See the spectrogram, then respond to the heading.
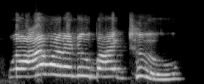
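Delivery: put-on very loud, bellowing, shouting child voice. A child at grandmother's tells another child a christmas wish: shouting. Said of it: "why are you shouting?".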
